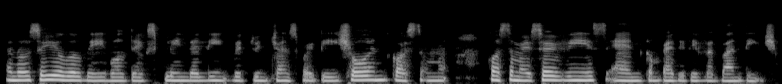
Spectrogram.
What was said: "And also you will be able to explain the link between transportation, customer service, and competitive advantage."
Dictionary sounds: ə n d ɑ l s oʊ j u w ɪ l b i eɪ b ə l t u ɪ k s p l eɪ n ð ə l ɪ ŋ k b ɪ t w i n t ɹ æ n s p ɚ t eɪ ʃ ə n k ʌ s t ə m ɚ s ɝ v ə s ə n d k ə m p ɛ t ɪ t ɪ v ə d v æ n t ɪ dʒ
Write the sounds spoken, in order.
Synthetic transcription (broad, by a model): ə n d ɑ l s oʊ j u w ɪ l b i eɪ b ə l t u ɪ k s p l eɪ n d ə l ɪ ŋ k b ɪ t w i n t ɹ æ n s p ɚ t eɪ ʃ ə n k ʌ s t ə m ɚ s ɝ v ə s ə n d k ə m p ɛ t ɪ t ɪ v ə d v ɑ n t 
